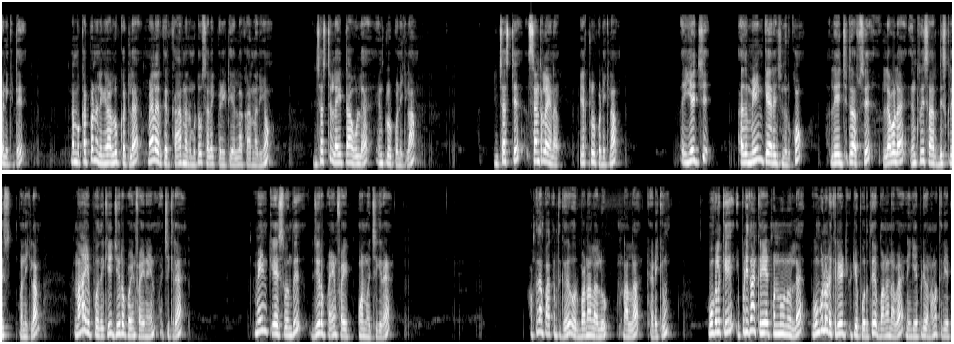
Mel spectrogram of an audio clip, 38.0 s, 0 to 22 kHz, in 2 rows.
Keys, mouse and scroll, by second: 4.7 middle click, 5.5 g.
